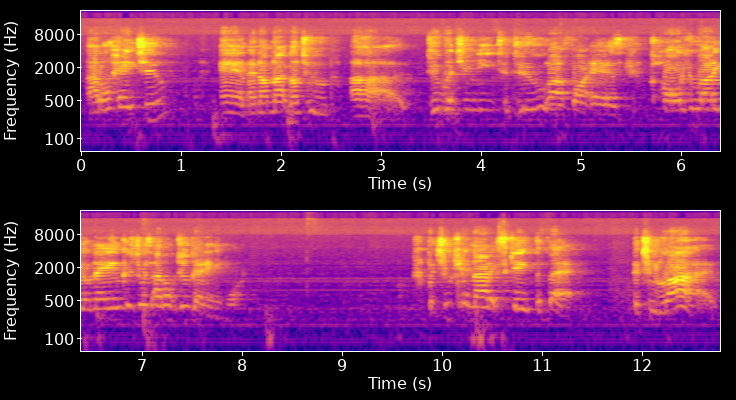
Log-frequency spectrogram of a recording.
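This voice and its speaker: In a clip, a YouTuber delivers a heated, preachy monologue to a female rival, scolding her and repeating her name. His fairly high voice is pushed and bright. He is far from the mic in an echoey room, with faint hiss.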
